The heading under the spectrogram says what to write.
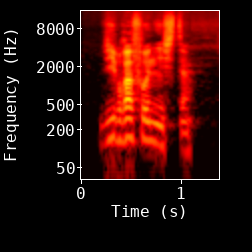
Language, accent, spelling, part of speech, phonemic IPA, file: French, France, vibraphoniste, noun, /vi.bʁa.fɔ.nist/, LL-Q150 (fra)-vibraphoniste.wav
- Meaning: vibraphonist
